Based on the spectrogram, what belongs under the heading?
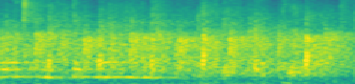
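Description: An audience applauds, a dense, steady wash of many hands clapping at an even loudness for the whole couple of seconds, with no clear voices over it.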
